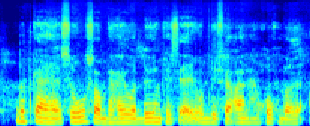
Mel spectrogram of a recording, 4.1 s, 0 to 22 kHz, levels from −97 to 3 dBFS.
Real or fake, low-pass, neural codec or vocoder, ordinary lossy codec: fake; none; codec, 44.1 kHz, 7.8 kbps, Pupu-Codec; none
